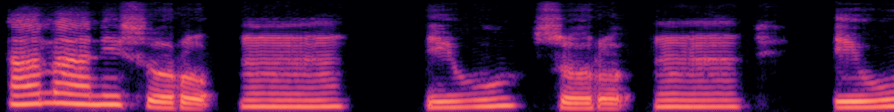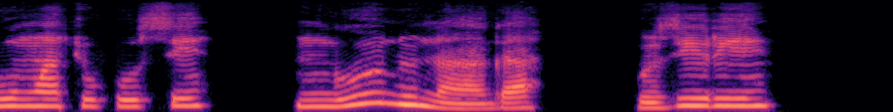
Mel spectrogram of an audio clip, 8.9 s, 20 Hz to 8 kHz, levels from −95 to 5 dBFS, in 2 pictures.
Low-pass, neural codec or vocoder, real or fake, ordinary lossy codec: none; codec, 16 kHz, 8 kbps, FreqCodec, smaller model; fake; none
